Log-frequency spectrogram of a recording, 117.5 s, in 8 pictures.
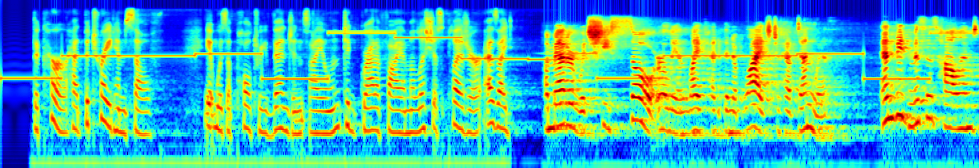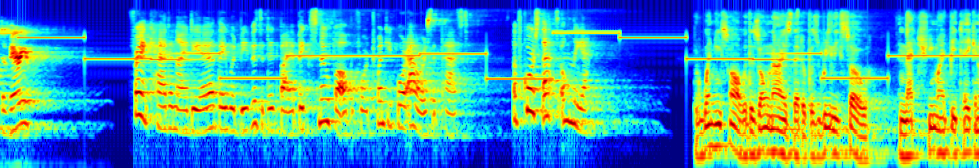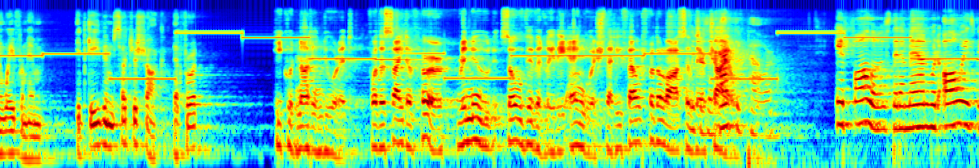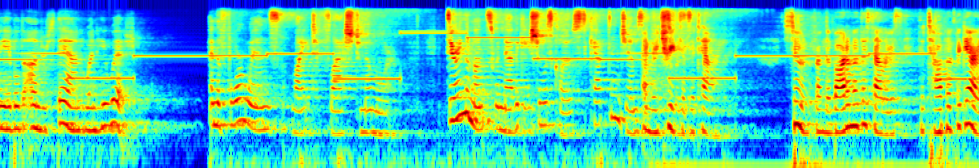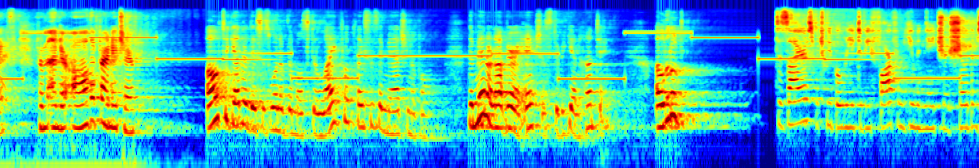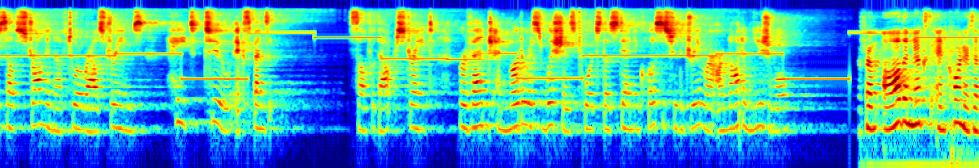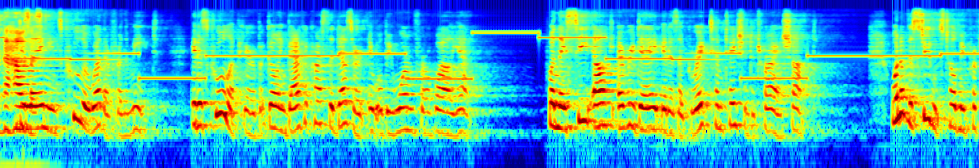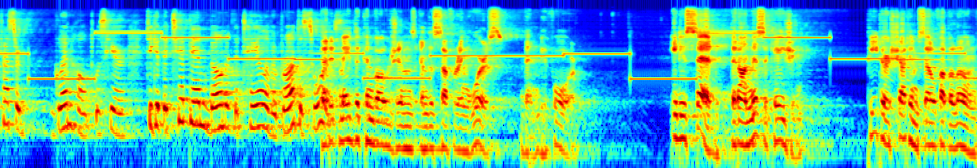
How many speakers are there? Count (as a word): ten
